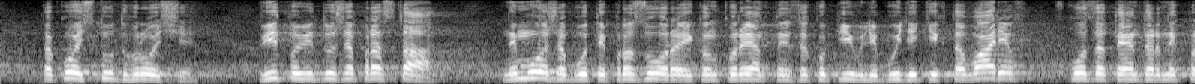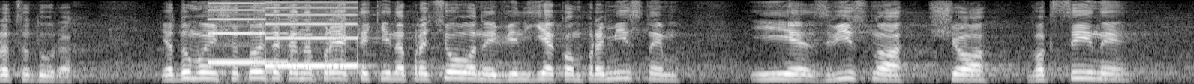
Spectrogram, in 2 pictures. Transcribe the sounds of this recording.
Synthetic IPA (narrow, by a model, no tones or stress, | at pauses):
t̪ɐkɔʃʲt̪ut̪ɦɾɔʃi | ʋʲid̪̚pɔʋʲidʲd̪uʒɛpɾɐst̪ɑ | nɛmɔʒɛbut̪ɪpɾɔzɔɾɐikɔnkʊɾɛnt̪nɔjizɐkʊpʲiwlʲibudʲjɐkʲɪxt̪ɔʋɑɾʲiw | wpɔzɐt̪ɛnd̪ɛrnɪxpɾɔt̪sed̪uɾɐx | jad̪umɐjʊʃt͡ʃɔt̪ɔjzɐkɔnɐpɾɔɛk̚t̪jɐkijnɐpɾɐt͡sʲɔʋɐnɪjʋʲinjɛkɔmpɾɔmʲisnɪm | izʲʋʲisnɔʃt͡ʃɔ | ʋɐkt̪sɪnɪ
